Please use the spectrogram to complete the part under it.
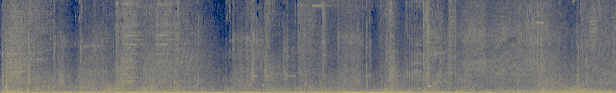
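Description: Heavy guns fire in loud bursts.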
